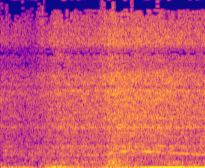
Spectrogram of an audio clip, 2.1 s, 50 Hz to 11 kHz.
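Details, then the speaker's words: Engine just after replacing the number 2 ignition coil with a Delphi unit: pulls up smoothly with a steady low drone, no more popping or banging from the exhaust; running normally, engine light still to be cleared. "a lot better. Take you to the exhaust. You can't feel it popping and banging anymore, so we'll just get the computer, turn that light off, job done."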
